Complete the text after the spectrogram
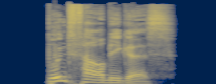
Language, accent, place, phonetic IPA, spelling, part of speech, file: German, Germany, Berlin, [ˈbʊntˌfaʁbɪɡəs], buntfarbiges, adjective, De-buntfarbiges.ogg
- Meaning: strong/mixed nominative/accusative neuter singular of buntfarbig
